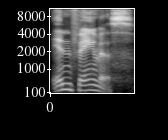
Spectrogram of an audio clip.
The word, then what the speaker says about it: infamous: And the video notes the pronunciation infamous stress on the first syllable.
